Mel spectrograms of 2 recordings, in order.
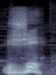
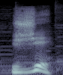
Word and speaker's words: je: A primeira palavra é G. O som é um pouquinho diferente. Faz um bico como se fosse falar U, mas tenta soltar um som de E. G.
